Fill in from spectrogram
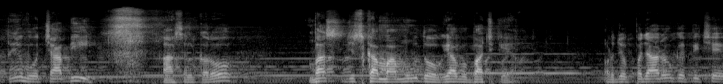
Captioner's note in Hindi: नाक से की जाने वाली आवाज़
